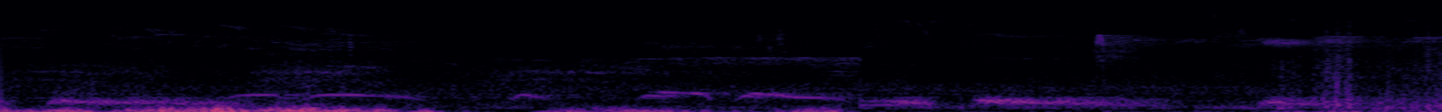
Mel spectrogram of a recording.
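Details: British garden birds: low, soft cooing phrases in rounded arcs repeat through the first half, with thin high chirps and twittering notes above and low rumbling background noise.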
